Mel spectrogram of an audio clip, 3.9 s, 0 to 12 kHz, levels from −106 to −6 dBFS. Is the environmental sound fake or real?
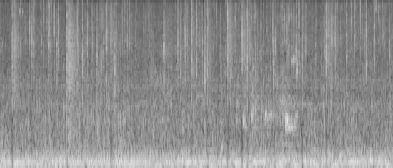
real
